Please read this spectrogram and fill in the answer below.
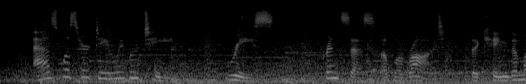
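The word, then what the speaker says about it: Riesz: name for us okay it's it's Rhys the Zed is silent we'll get sexy mage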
